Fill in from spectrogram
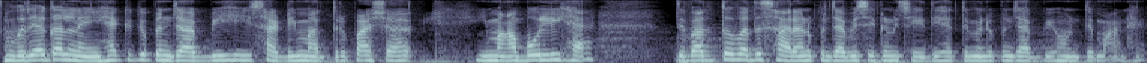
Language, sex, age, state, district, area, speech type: Punjabi, female, 18-30, Punjab, Patiala, urban, spontaneous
